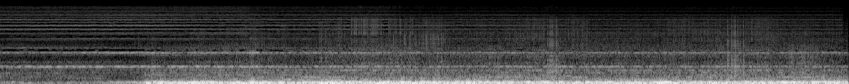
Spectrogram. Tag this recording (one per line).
ambient
pad
sustained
